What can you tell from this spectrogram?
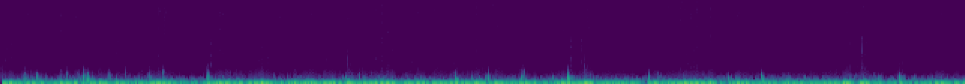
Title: ADMR stomach noises (stomach sounds) stomach growling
